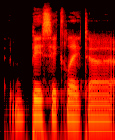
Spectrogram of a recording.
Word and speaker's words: bicicletta: I think it is bicicletta because Bicicletta.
